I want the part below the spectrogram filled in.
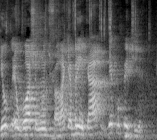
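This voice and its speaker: Moderate pace with audible room echo. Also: man. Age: 60s. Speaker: panel moderator, former swimming coach. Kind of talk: panel discussion.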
